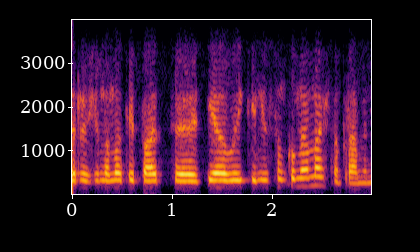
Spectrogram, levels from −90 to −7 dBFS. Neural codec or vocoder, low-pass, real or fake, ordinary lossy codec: codec, 16 kHz, 8 kbps, FreqCodec, smaller model; 3.6 kHz; fake; Opus, 32 kbps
